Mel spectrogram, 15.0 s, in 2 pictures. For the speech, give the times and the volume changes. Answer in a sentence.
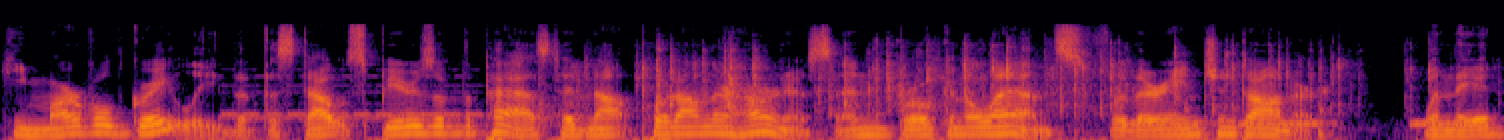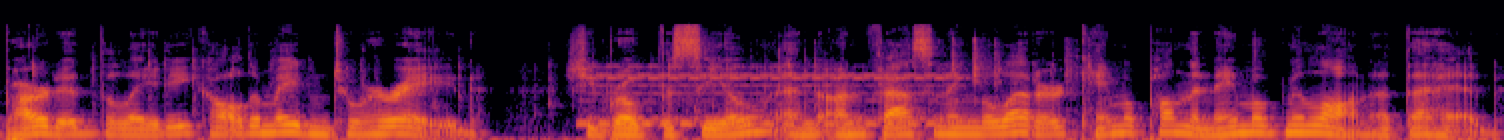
You can hear the speech from 0.1 to 15.0 s, at a steady volume.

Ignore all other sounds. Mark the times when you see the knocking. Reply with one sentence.
You can't hear the knocking here.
